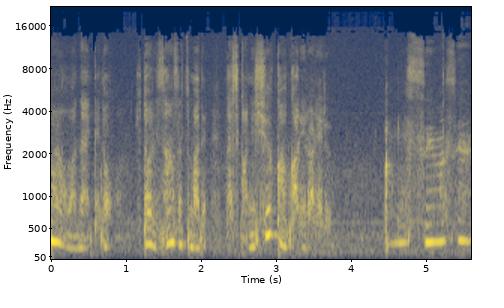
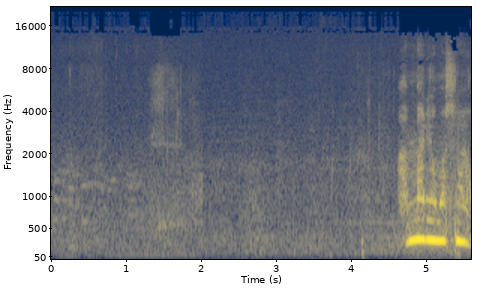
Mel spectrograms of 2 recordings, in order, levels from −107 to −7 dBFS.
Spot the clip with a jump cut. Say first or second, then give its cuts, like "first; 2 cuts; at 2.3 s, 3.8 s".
second; 2 cuts; at 2.0 s, 3.6 s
